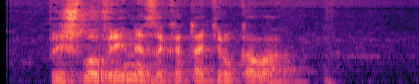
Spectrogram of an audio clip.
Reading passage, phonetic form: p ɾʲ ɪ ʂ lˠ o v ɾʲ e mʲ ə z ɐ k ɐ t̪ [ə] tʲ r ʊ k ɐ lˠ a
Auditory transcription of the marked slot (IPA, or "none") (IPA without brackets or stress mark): a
